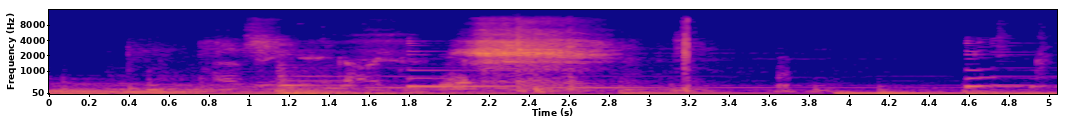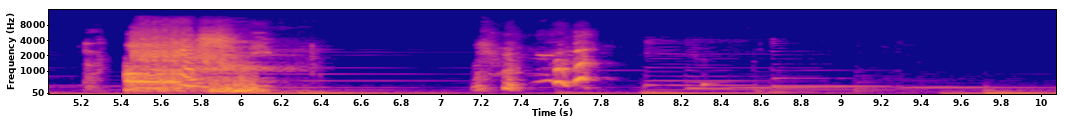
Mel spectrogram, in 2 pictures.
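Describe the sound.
Deep breaths drawn close into a microphone: a few long, noisy, airy rushes separated by quieter gaps, with small throat sounds in between.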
